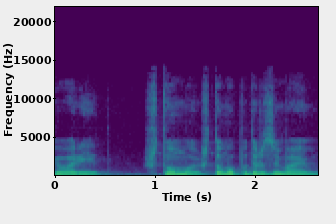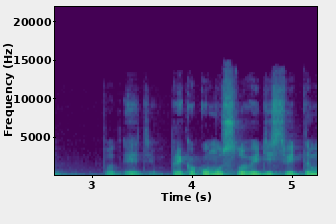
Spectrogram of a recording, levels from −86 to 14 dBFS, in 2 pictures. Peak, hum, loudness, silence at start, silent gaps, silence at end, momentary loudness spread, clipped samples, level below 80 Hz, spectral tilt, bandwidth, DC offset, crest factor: -10 dBFS; none; -26 LUFS; 0 s; none; 0 s; 15 LU; under 0.1%; -68 dBFS; -6 dB/octave; 14.5 kHz; under 0.1%; 14 dB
